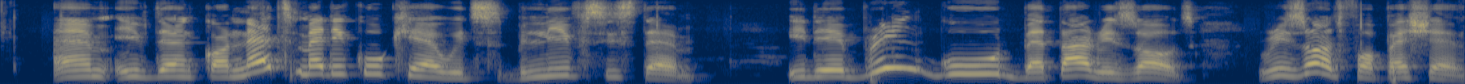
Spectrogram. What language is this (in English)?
Nigerian Pidgin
